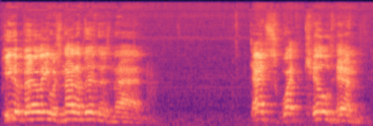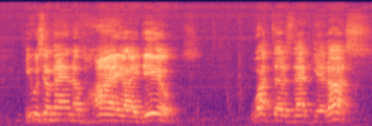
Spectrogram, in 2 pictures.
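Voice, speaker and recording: An older man playing a cold, scornful old businessman in an amateur radio play, blunt and deliberate. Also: high-pitched. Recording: echoey room, distant mic, audience murmur.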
